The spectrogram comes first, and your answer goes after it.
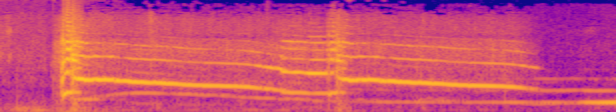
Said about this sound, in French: Qu'est-ce que c'est? Eh ben, c'est des loups. Des loups à Paris, tu te fous de moi, non? On est à côté du jardin des plantes. Ils sentent la viande.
